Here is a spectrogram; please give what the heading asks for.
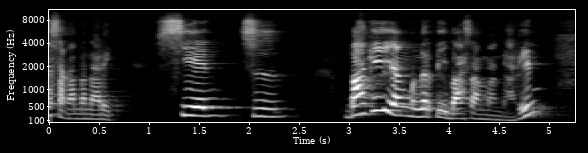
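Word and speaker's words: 先知: Bacanya sangat menarik. Xian Zhi.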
